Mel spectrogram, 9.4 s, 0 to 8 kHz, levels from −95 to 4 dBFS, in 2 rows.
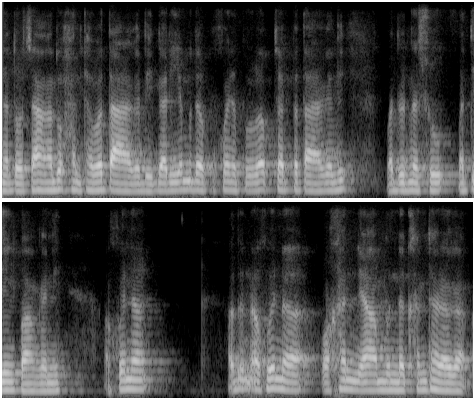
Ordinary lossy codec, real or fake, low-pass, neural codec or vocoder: Opus, 32 kbps; fake; 7.2 kHz; codec, 44.1 kHz, 7.8 kbps, DAC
